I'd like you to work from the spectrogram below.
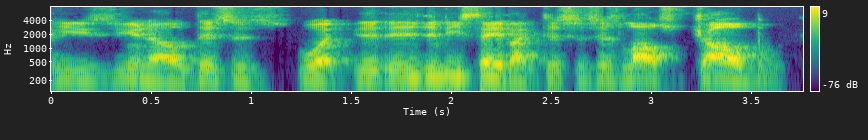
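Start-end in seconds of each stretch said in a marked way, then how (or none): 2.4-3.5 bad, put-on British accent. Quoting a line from the movie in a terrible british accent. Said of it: "That's my terrible British accent".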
